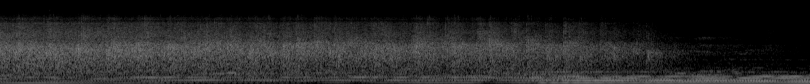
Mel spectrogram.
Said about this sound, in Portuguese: Será que esse Deus merece um forte aplauso nessa noite?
